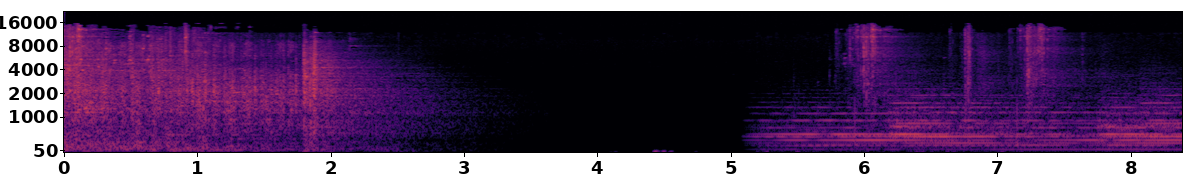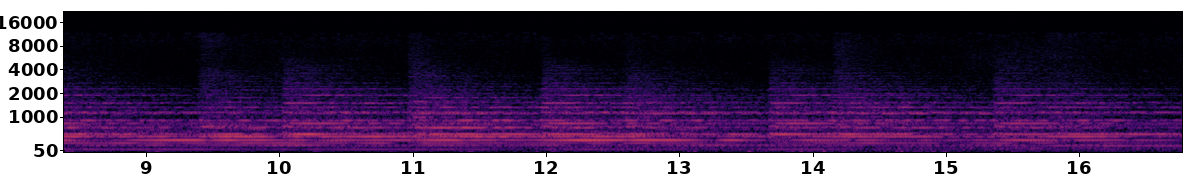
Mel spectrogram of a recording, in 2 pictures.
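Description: In the Dark Souls video game, a lever is pulled with a mechanical clank, then a church bell tolls loudly with long, ringing overtones that sustain and fade.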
